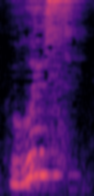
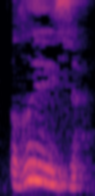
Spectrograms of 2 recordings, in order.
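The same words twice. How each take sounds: First: "Russe" pitched high, ending in an unvoiced s; double S. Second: "ruse" falling, ending in a voiced z; soft Z. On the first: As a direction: lift "Russe" and end on a hiss. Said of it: "pronunciar bien las dos S". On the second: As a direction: say "ruse" with a final buzz. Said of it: "se pronuncia como una Z suave". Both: Shown as a demonstration.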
